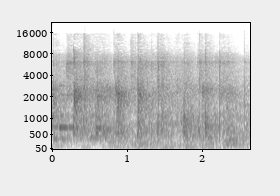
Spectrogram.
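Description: Rhythmic group clapping in a classroom coaching session, a few loose bursts of claps over a steady murmur of background noise, moderately loud and close.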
